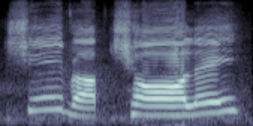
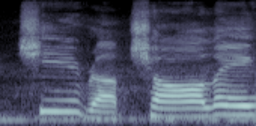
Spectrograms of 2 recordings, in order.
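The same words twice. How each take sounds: First: High, loud hammed-up Cockney "Cheer up, Charlie"; Cockney accent. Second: A light, breezy Cockney "Cheer up, Charlie"; Cockney accent. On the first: Shown as a demonstration. Showing her own Cockney accent on camera. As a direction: belt it out in a big Cockney voice. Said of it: "That's my Cockney accent". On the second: Retold or imitated. Teasing a Charlie with a mild Cockney voice. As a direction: toss off a mild Cockney taunt. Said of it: "with a Cockney accent".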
